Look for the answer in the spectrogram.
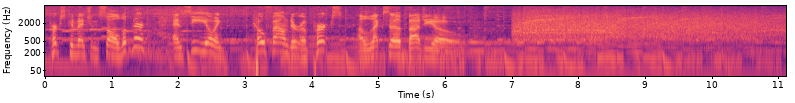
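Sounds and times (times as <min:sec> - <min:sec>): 
speech: 0:00.1 - 0:06.4
small crowd applauding: 0:07.0 - 0:11.1.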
